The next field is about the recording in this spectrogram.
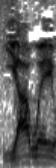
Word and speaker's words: Yahweh: Which would be pronounced Yahweh or Jehovah.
